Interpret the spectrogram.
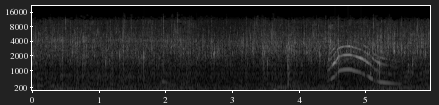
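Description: Sausages sizzling and crackling steadily as they fry in a pan on a portable camp stove. About three-quarters of the way through, a short high call rises and then falls.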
